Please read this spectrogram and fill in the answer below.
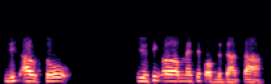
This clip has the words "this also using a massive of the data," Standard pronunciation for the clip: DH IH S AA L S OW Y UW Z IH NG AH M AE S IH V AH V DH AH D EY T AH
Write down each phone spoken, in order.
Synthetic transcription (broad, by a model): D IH S AA L S OW Y UW S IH NG AH M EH S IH F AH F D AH D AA T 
